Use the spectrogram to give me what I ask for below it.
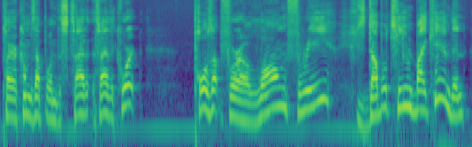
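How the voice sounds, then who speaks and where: A man's voice: on the high side, unhurried. A middle-aged man from New Jersey hosting a sports video, walking through game footage play by play with emphatic, repeated phrases. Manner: animated play-by-play, emphatic restarts. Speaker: host breaking down game footage.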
